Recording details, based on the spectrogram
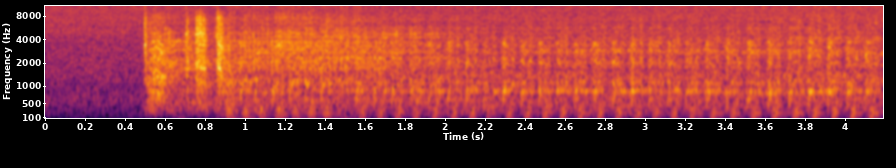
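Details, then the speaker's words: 2019 Royal Enfield Himalayan, 411cc air-cooled single, in neutral: a quick start settles into an even, loping "todong-todong" thump about three times a second, with metal audibly moving inside the crankcase; normal single-cylinder idle. "이런 전형적인 단기통에 토동토동 하는 소리가 나죠. 토동토동 소리뿐만이 아니라 이 크랭크 케이스 안에서 쇠가 움직이는 소리도 잘 들리죠."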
